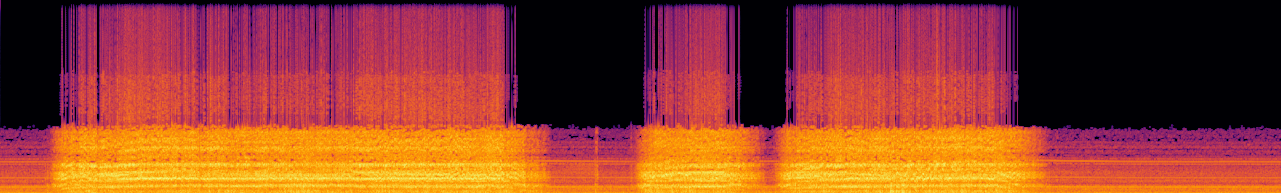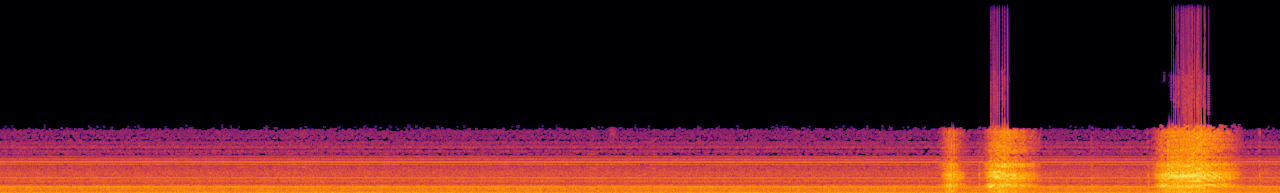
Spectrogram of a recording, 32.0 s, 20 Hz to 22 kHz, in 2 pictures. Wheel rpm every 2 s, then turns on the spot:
120, 230, 220, 50, 120, 200, 50, 0, 0, 0, 0, 0, 0, 0, 10, 40.
6-10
